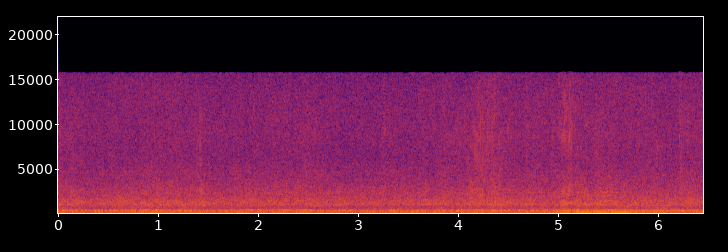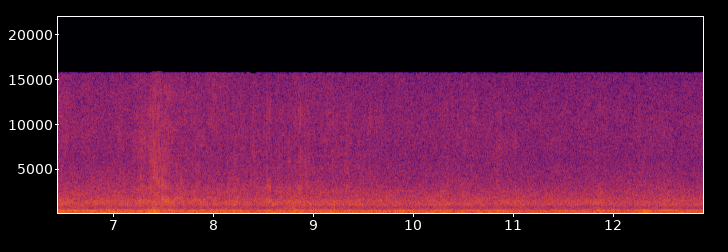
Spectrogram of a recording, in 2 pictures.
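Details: Swarming bees pouring out of their hive make a thick, continuous buzz, several humming layers stacked together, while individual bees fly past close by now and then, briefly swelling the sound.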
